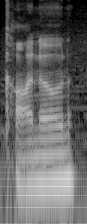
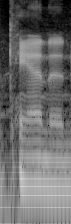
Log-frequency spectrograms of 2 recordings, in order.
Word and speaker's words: Kanon: to point out conown her name is spelled k-a-n-o-n and i think the japanese way of saying that would be like kanonen so i'm sure some people call her canon or conan or i don't know something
